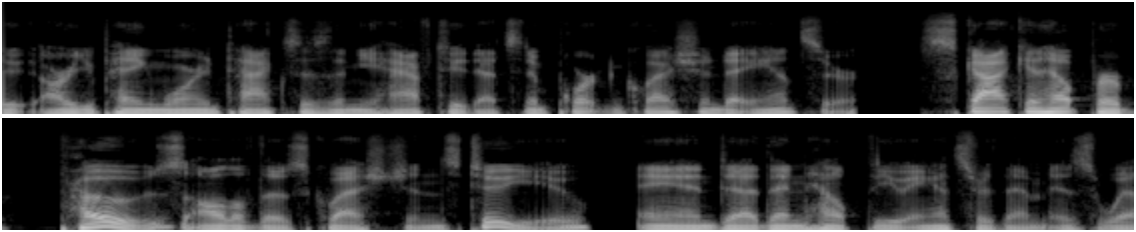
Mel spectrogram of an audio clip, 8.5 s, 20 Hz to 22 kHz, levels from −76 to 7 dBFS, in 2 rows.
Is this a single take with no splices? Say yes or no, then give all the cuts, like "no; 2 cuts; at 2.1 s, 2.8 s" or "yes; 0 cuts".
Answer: yes; 0 cuts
